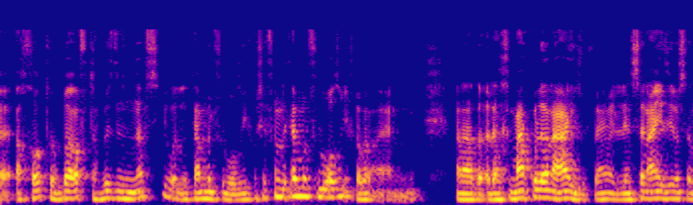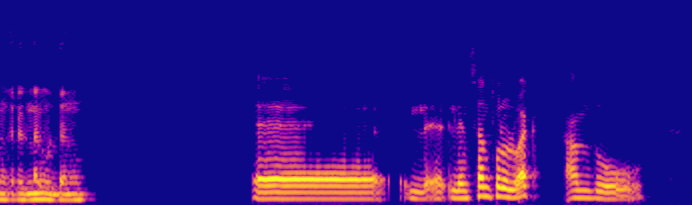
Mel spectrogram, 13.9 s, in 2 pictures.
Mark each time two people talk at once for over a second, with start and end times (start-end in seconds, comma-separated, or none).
none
